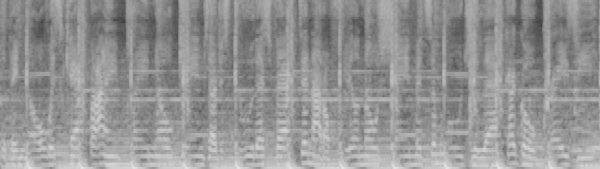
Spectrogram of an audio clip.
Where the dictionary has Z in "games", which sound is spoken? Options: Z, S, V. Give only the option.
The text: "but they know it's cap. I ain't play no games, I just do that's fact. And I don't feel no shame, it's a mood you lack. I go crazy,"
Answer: Z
